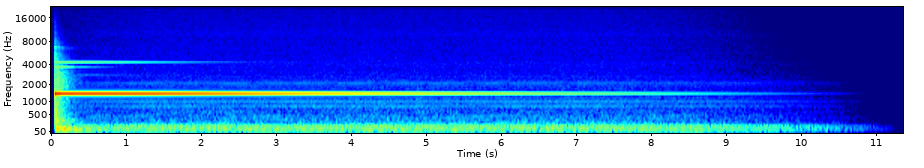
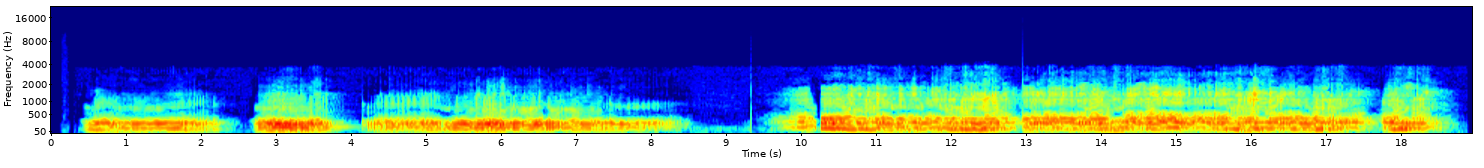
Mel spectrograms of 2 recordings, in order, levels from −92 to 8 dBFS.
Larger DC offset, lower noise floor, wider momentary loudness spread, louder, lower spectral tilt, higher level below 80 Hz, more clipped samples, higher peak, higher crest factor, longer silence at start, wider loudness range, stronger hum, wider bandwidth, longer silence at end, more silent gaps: neither; first, -77 dBFS vs -57 dBFS; first, 26 LU vs 12 LU; about the same, -18 LUFS vs -16 LUFS; second, -4.5 dB/octave vs -14 dB/octave; second, -56 dBFS vs -34 dBFS; neither; second, -4 dBFS vs 0 dBFS; about the same, 18 dB vs 16 dB; second, 0.05 s vs 0.45 s; first, 25 LU vs 4 LU; neither; first, 7.2 kHz vs 3.6 kHz; first, 2.75 s vs 0.4 s; neither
